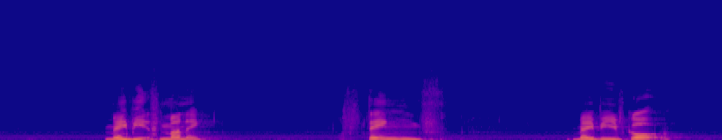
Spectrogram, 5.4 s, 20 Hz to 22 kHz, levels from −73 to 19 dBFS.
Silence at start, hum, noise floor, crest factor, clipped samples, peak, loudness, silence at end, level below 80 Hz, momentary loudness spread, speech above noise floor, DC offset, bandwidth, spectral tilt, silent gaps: 0.8 s; none; -62 dBFS; 20 dB; under 0.1%; -8 dBFS; -25 LUFS; 0.4 s; -76 dBFS; 11 LU; 37 dB; under 0.1%; 9 kHz; -7 dB/octave; none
